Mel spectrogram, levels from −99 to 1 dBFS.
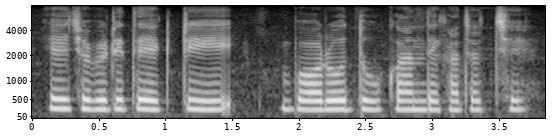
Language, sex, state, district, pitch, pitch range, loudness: Bengali, female, West Bengal, Alipurduar, 240 Hz, 235-250 Hz, -15 LUFS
